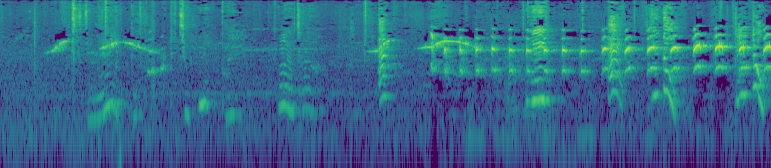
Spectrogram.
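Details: Parrot kept at home while playing with a baby: scattered squeaky calls and low murmurs at first, then a rapid string of sharp, evenly repeated chirps for the last few seconds.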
